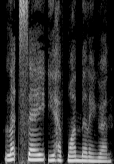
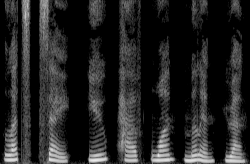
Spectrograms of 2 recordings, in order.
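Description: First: Said in the usual way. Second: Slow, word by word with pauses; slow reading. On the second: Shown as a demonstration. Teacher reads the example sentence for learners, slowly. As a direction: read it slowly, each word on its own.

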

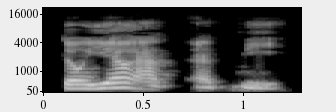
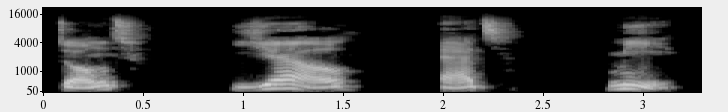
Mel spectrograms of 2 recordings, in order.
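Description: First: Said in the usual way. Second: Slow, with a gap between words; word-by-word model. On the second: Shown as a demonstration. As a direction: dictate it calmly and slowly. Teacher models sentence word by word.

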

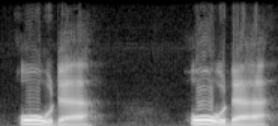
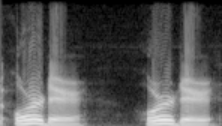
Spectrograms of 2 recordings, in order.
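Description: First: British "order" without either r; slow British "order", aw-duh; British pronunciation. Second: "order" with an r in each syllable; both R's curled. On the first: Teacher showing the easier way to read it, British pronunciation. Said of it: "但是英式呢，发音这个发音好读". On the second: Teacher joining the two parts for students, both R's curled. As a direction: model "order" American style. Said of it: "要勾舌的". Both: Shown as a demonstration.

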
